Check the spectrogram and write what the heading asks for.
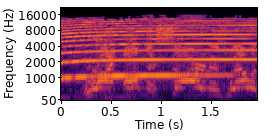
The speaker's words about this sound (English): Right on the siren as well, if you don't mind.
